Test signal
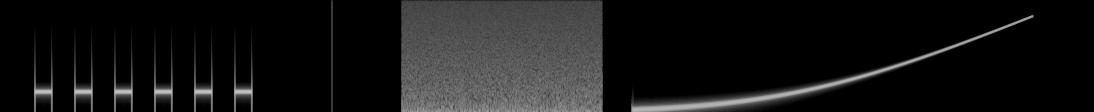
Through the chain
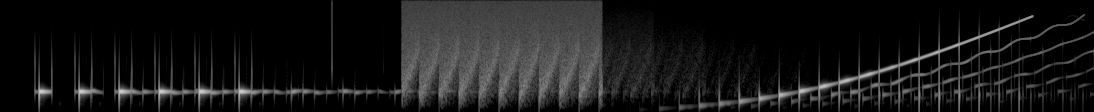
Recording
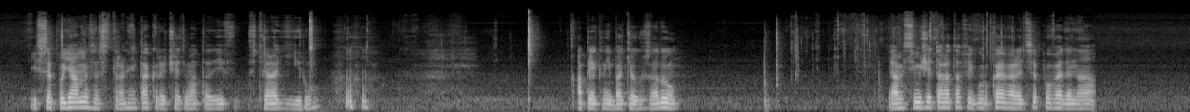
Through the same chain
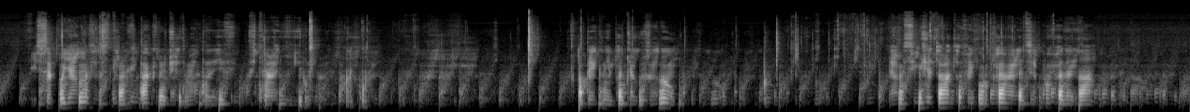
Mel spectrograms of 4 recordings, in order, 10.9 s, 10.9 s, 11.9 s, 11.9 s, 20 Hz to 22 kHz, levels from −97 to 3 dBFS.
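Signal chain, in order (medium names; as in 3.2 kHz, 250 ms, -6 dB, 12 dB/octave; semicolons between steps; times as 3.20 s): high-pass 160 Hz 24 dB/octave; hum notches 50/100/150/200/250 Hz; dynamic bell 2.2 kHz, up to -5 dB, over -48 dBFS, Q 2.9; LFO high-pass saw up 5 Hz 510–4500 Hz; modulated delay 518 ms, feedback 55%, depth 111 cents, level -23.5 dB; trim -2.5 dB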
